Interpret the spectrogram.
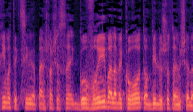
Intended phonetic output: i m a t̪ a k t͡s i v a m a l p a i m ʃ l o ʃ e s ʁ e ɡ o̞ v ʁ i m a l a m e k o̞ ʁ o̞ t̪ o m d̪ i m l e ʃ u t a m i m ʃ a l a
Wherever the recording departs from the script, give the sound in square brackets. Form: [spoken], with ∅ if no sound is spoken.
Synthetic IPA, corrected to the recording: i m a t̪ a k t͡s i v [i] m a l p a i m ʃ l o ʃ e s ʁ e ɡ o̞ v ʁ i m a l a m e k o̞ ʁ o̞ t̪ o m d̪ i m l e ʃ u t a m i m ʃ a l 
